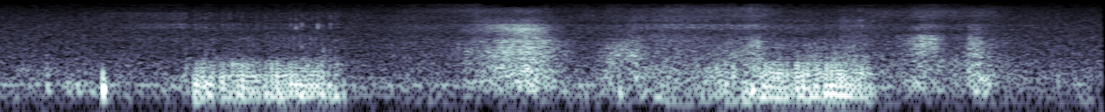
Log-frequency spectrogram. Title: The snoring English Bulldog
